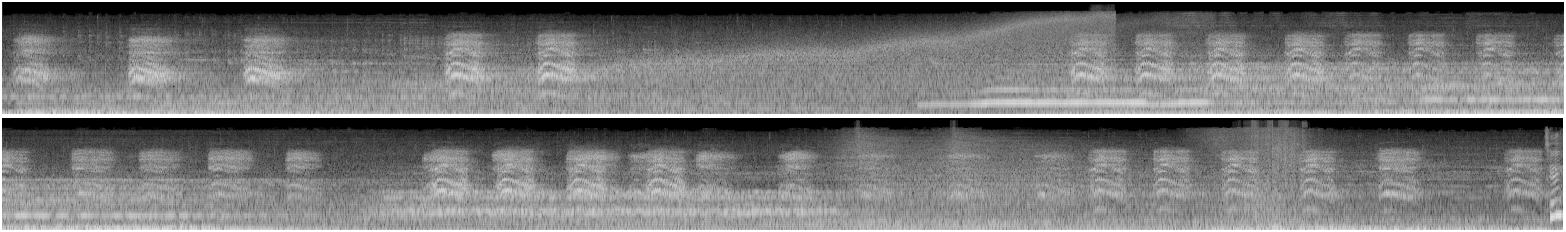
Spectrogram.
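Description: A crow caws repeatedly in loud, clustered bursts of harsh calls, with a rising whoosh and other tonal sounds in between; no talking.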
